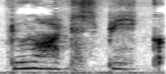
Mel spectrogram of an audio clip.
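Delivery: soft unvoiced hush; whisper. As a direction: whisper it dramatically. Gerald hushes Piggie.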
